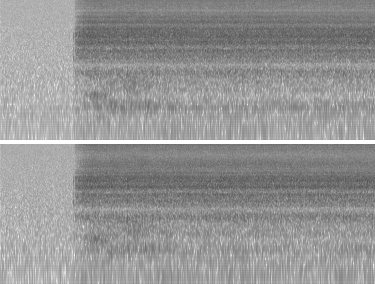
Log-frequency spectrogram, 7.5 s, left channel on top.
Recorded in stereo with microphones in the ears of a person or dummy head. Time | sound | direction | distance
1.4 | a running tap | 5° right (ahead or behind) | 4 m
